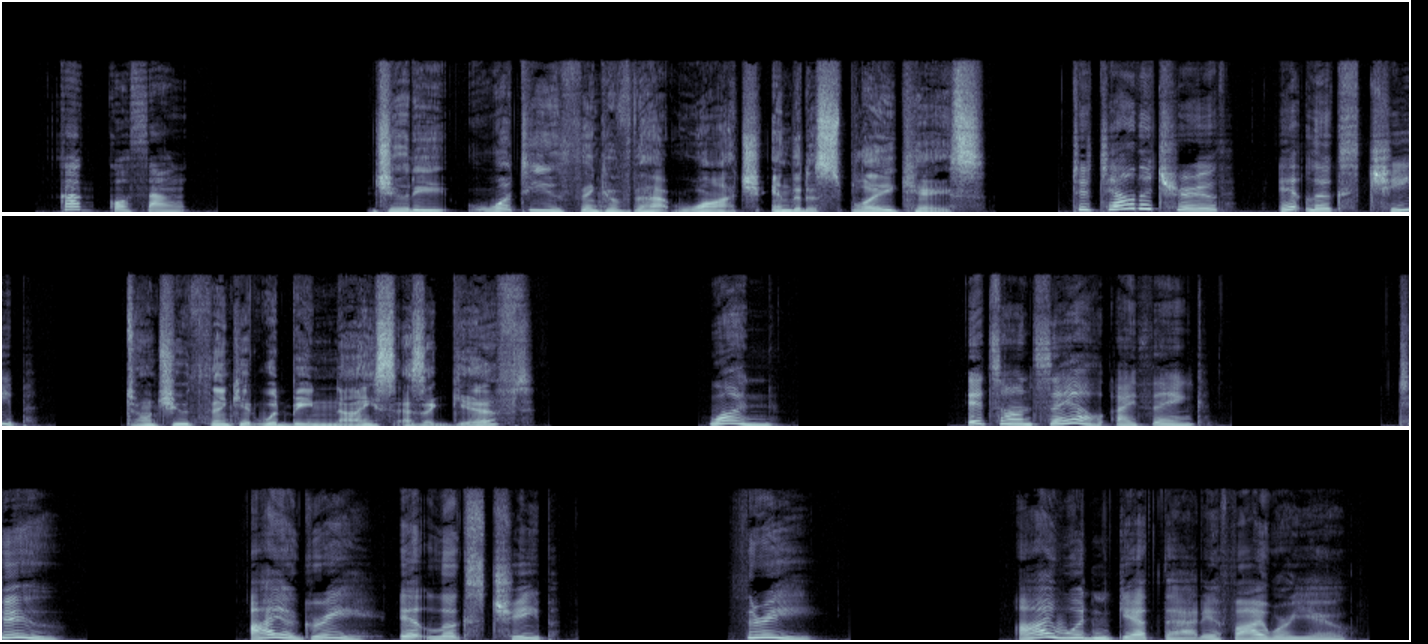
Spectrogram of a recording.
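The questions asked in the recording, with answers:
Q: Don't you think it would be nice as a gift?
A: 3: I wouldn't get that if I were you.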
